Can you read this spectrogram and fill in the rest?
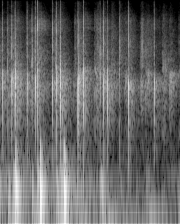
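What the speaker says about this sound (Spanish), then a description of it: "Uma salva de palmas para ele," A small seminar audience gives a brief round of sparse applause, with distinct individual claps close by and uneven in rhythm, thinning toward the end.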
